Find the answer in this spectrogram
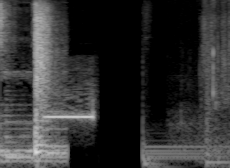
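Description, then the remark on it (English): A single steady answering-machine beep on a song's hotline voicemail, a clear mid-pitched electronic tone lasting about half a second after a brief burst of noise, followed by silence and then a low phone-line hum. “Please leave message at the sound of the beep.”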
